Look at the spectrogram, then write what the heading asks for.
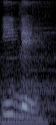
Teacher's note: Yang ketiga bunyi E. Ciri-cirinya tengah, depan, tak bulat.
